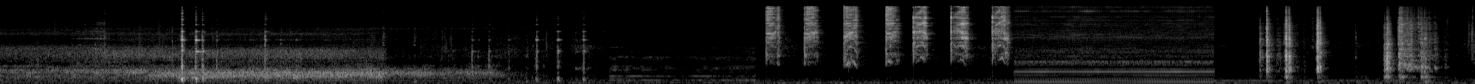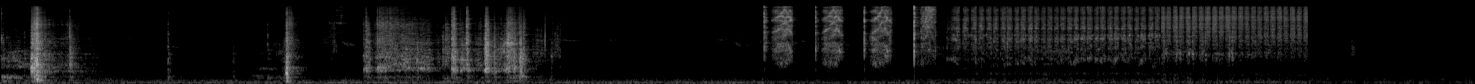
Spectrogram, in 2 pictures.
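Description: Propane torch flame running steadily into a small firebrick forge, heating a knife blade. After it stops, there are several bursts of sharp metallic clinks and clatters, a brief buzzing hum about ten seconds in, and a steady hiss for a few seconds near the end.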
